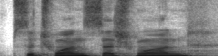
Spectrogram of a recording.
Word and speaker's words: Sichuan: I was calling it something else, but we'll just, Sichuan. But I like I learned things, and I really like learning how to pronounce things.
